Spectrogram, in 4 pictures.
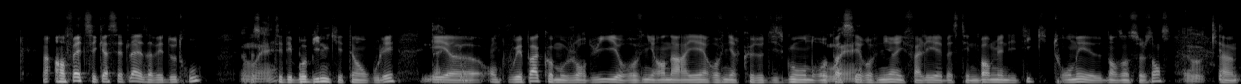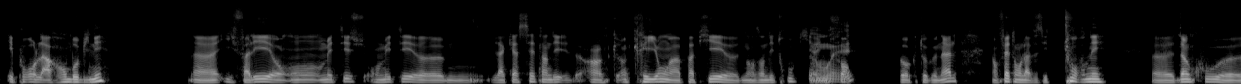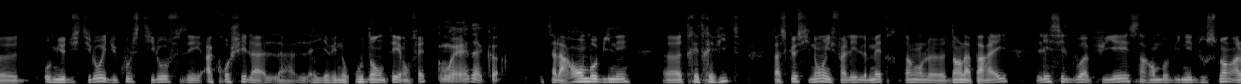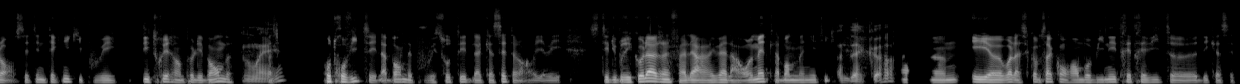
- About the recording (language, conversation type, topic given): French, podcast, Quel album emmènerais-tu sur une île déserte ?
- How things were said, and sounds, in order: stressed: "tourner"; tapping; stressed: "détruire"; laughing while speaking: "D'accord"; other background noise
